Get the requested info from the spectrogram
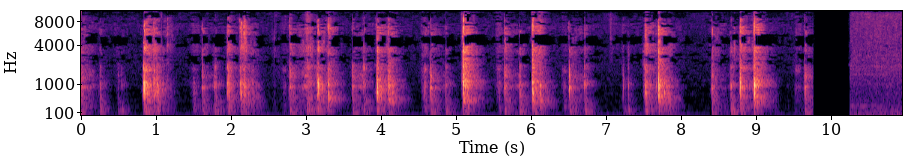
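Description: A cat batting an upside-down plastic bowl with its paw: hollow knocks in a quick, uneven run of about two or three a second, stopping about a second before the end.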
